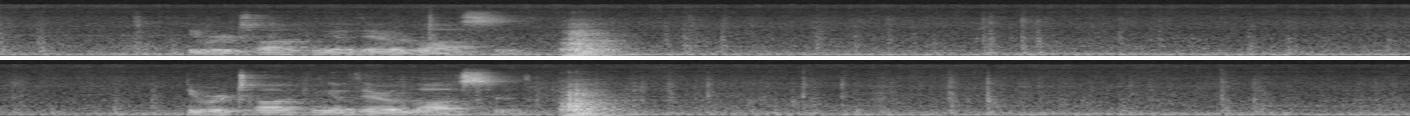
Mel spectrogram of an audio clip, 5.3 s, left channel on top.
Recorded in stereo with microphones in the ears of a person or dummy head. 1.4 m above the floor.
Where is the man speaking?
70° right (ahead or behind), 0.8 m.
